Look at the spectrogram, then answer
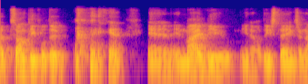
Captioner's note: laughter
